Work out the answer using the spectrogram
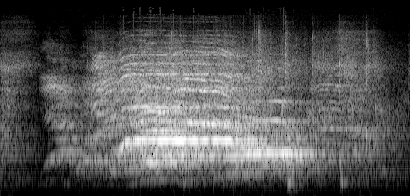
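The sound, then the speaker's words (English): Cheering crowd at a chapel gathering applauding first-year students, with shouts and whoops that swell to a loud sustained peak and then gradually fade. “Let's hear for the first year students.”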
